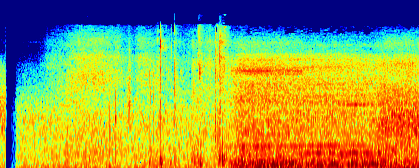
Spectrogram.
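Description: Outdoor background noise with a few light clicks, then from about two seconds in a car engine running close by with a steady low rumble.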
